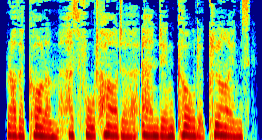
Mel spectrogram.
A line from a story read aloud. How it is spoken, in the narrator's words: said Silas calmly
